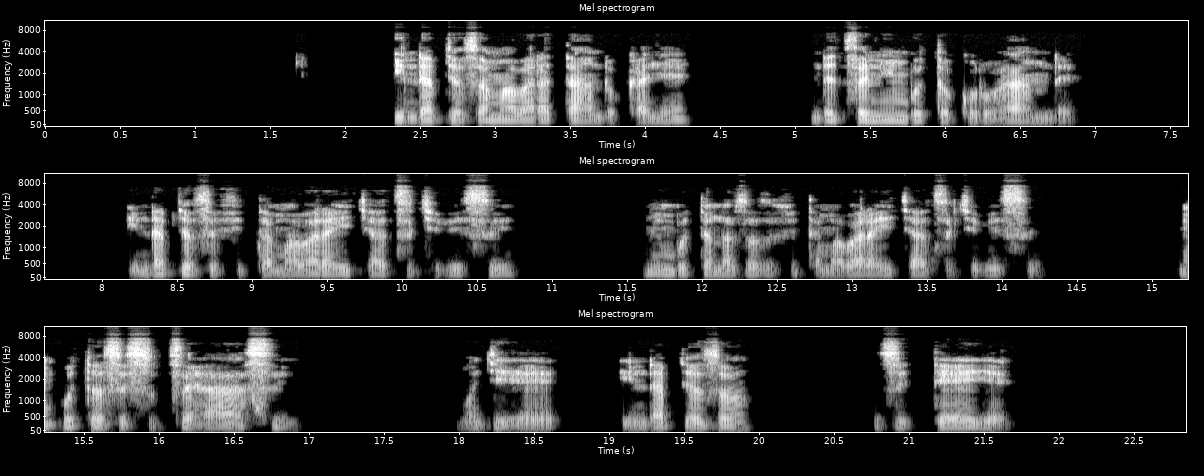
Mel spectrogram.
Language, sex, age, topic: Kinyarwanda, male, 18-24, health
